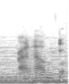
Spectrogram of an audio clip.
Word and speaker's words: Barnum: How do you say it? Barnum? Barnum. Barnum. Barnum. As in Barnum and Bailey? Barnum, got it.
